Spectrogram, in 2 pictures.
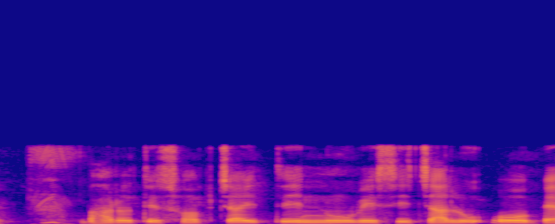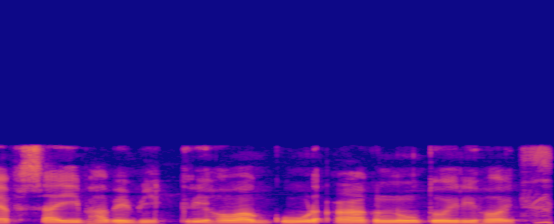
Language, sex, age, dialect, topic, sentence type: Bengali, male, <18, Western, agriculture, statement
